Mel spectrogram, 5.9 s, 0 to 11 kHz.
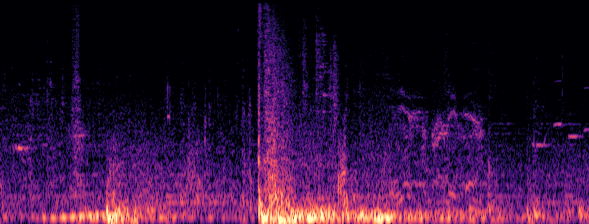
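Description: Tank cannon fire in World of Tanks, IS-2-II heavy tank: a couple of heavy booming shots, the loudest near the middle with a long rumbling tail, heard under a player's ongoing commentary.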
